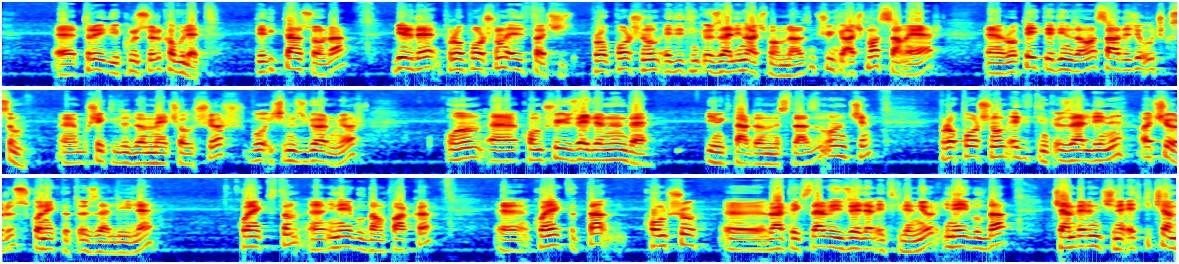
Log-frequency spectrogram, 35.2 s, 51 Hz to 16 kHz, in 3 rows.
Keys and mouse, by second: 7.1-8.9 drag, 10.1 r, 12.7 r, 19.7-21.5 drag, 27.7-35.2 middle drag.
